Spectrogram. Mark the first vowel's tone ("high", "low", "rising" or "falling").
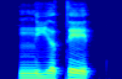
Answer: low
